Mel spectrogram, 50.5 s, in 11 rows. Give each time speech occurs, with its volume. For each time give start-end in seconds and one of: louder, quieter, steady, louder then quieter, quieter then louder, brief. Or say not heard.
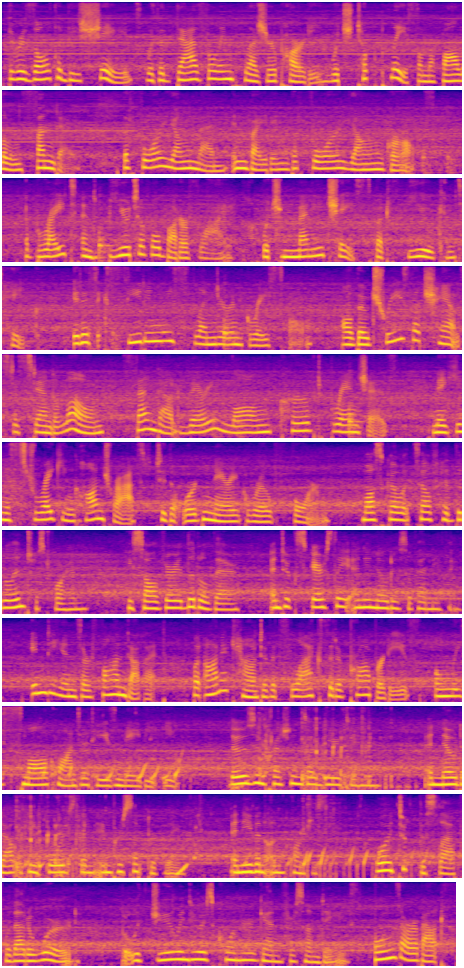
0.1-50.5 steady.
